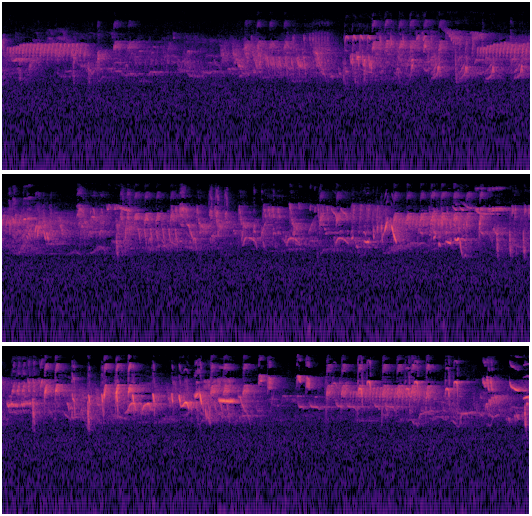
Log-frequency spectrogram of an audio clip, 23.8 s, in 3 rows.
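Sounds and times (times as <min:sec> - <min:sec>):
birds singing in the woods: 0:00.0 - 0:23.7.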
